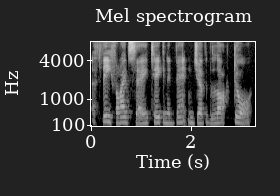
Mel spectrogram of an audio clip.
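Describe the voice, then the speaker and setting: A woman's voice: fairly low pitch, level tone, unhurried, vocal fry. A woman reads as an eager young constable in a storybook mystery. He offers his thoughts readily, in a put-on British accent. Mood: speculative.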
